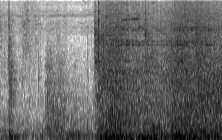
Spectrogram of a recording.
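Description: A large metal wheel grinds and rumbles as it turns.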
